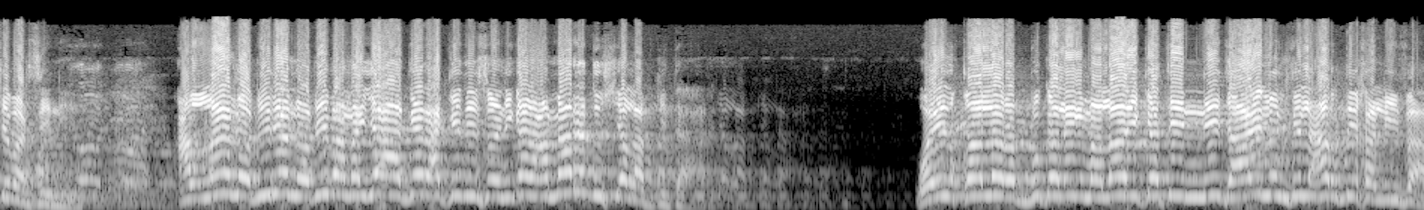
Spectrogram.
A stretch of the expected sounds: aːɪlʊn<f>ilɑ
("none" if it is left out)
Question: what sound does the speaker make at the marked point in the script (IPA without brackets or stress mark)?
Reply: f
